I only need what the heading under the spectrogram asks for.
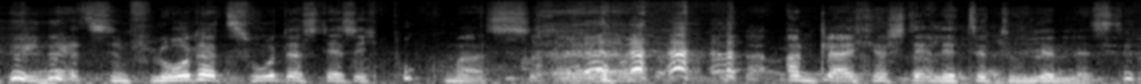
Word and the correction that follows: Packmas: Sag mal, kannst du nicht unseren Namen auch einfach mal richtig aussprechen? Es ist Packmas am Spätel. – Ja, Packmas.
